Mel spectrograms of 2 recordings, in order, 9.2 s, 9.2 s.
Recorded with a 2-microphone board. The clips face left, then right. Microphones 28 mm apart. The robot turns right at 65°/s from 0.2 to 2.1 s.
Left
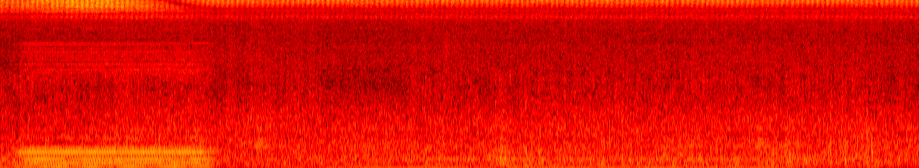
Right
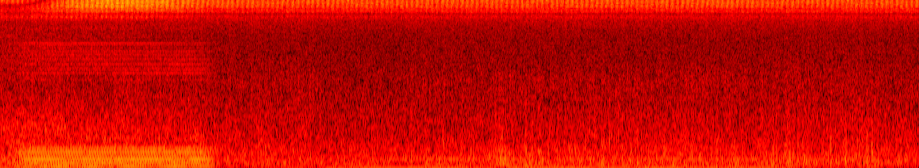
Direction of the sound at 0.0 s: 55° right.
